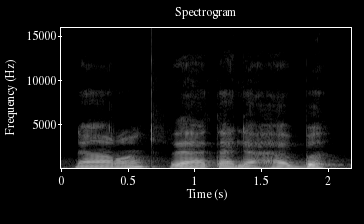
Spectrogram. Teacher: نارا جو blue colour سے مارک ہوا ہے وہ ہے اخفا. نون کی آواز چھپانی ہے جس طرح سے پنکھا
